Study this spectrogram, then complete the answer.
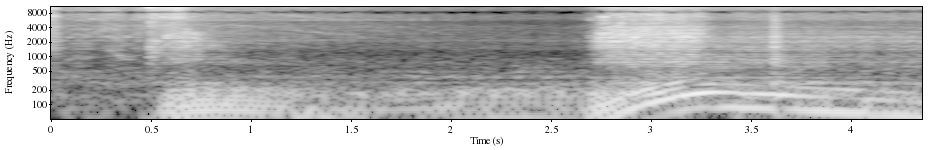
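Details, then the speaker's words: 1996 Chevy S10 just fitted with a Cherry Bomb glasspack muffler: engine catches and settles into a deep, loud burble, then a quick rev climbs cleanly and drops back; loud, free-flowing glasspack exhaust note. "that sounds so much better. I know. Wow."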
